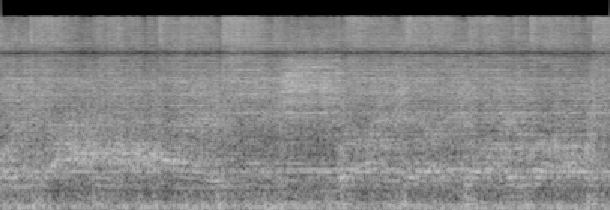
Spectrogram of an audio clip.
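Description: Heavy rock band playing live: distorted electric guitars, bass and drums, loud and without a break, with a yelled vocal over them.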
